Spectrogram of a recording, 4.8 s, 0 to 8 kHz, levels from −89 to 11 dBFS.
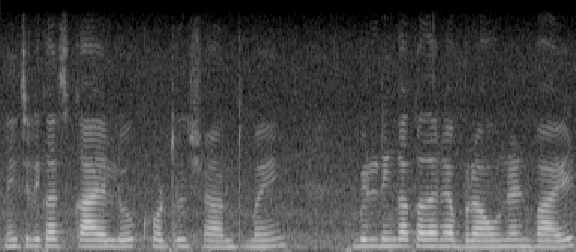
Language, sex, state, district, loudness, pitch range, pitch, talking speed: Hindi, female, Haryana, Rohtak, -19 LUFS, 195-210 Hz, 205 Hz, 185 wpm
